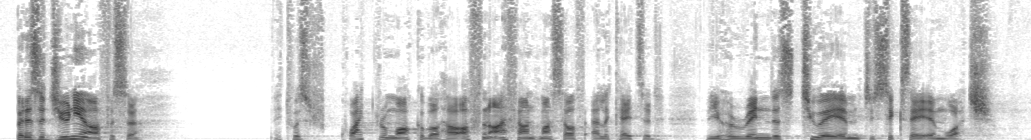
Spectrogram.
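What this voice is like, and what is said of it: South African accent. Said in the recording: “I was a navigating officer in the South African Navy. That's the accent that you're hearing.”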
